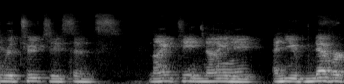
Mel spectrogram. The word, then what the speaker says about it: Ritucci: Ken and I are good friends, and I bet he will never say this, but his pronunciation of his name is Ritucci, rhymes with AC Ducey, okay?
